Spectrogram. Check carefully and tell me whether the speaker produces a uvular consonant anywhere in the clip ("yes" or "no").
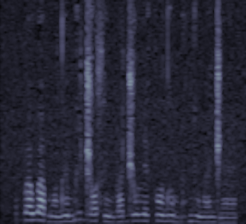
no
